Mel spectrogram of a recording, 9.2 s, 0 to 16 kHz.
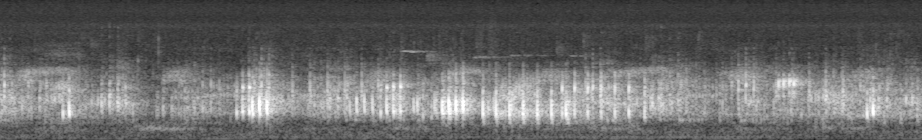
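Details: Frogs calling en masse from a pond, none visible: bubbling, rattling croaks rise and fall in uneven waves, with short bright trilled bursts near 2.5 and 4.5 seconds.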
